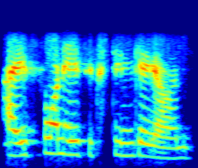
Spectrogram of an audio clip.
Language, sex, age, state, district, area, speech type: Telugu, female, 18-30, Telangana, Yadadri Bhuvanagiri, urban, conversation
